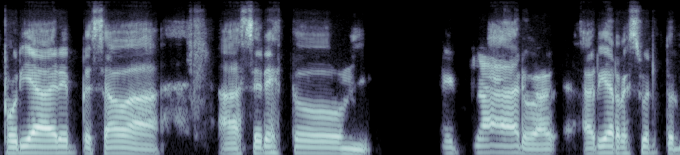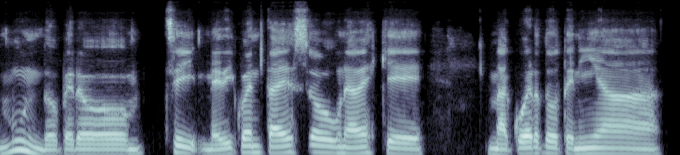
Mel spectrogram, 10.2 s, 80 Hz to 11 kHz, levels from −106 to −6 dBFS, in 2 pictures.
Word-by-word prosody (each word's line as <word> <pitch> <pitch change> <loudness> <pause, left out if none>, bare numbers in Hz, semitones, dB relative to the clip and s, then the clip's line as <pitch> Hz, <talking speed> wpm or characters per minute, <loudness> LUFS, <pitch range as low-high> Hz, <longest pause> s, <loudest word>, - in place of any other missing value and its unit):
podría 130 +1 +5
haber 130 +1 +4
empezado 125 -2 +1
a 105 -4 +4 0.5
a - - 0
hacer - - +4
esto 125 -2 -1 0.8
eh, - - -5
claro, 140 -5 +2
ha 105 - +1 0.2
habría 135 +4 +2
resuelto 130 0 -1
el 110 - -10
mundo". 125 - -2
Pero 105 0 0 0.3
sí, 135 -6 +1
me 100 0 0
di 115 - -1
cuenta 140 0 0
de 130 - +3
eso 145 0 +2
una 130 -2 +1
vez 130 +1 0
que 110 -3 -1 0.5
me 110 -1 -1
acuerdo 120 +4 0
tenía 115 -2 -1
120 Hz, 160 wpm, -25 LUFS, 110-135 Hz, 0.8 s, podría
